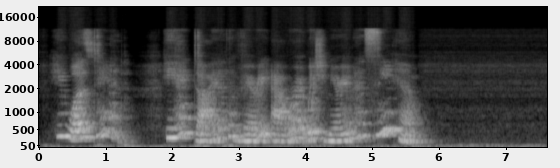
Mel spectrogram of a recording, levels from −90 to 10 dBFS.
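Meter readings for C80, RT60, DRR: 6.0 dB, 0.55 s, -4.5 dB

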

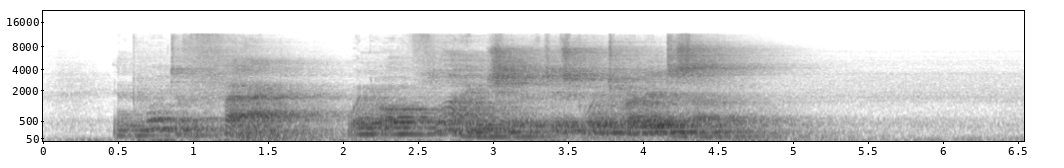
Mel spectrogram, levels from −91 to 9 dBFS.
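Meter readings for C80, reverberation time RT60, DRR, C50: 0.5 dB, 1.5 s, -6.0 dB, -2.0 dB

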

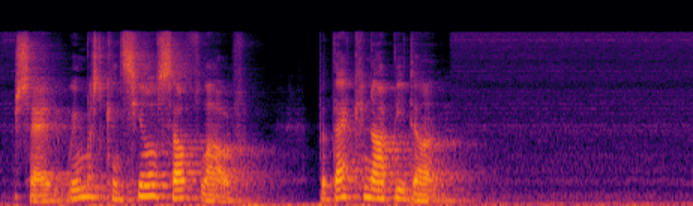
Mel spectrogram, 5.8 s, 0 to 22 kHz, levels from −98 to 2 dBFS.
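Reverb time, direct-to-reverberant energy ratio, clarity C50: 0.95 s, 3.5 dB, 12.5 dB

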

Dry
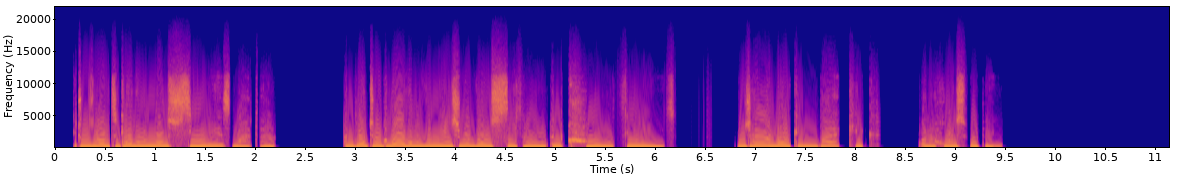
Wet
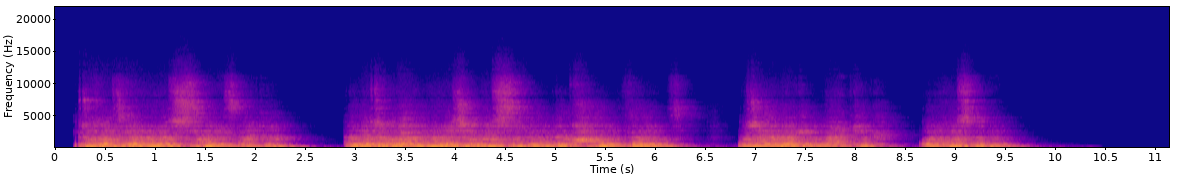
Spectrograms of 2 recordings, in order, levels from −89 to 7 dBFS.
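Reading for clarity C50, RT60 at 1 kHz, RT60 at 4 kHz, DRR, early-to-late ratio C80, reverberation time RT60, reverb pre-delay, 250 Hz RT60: -4.5 dB, 0.75 s, 0.75 s, -12.5 dB, 2.5 dB, 0.70 s, 30 ms, 0.75 s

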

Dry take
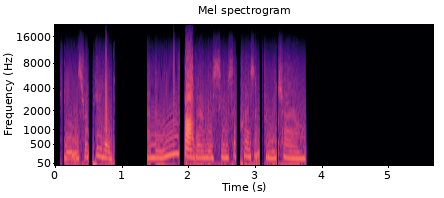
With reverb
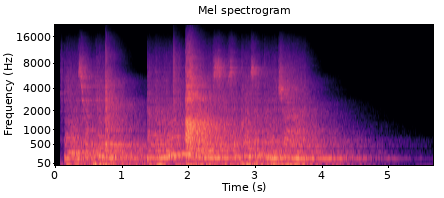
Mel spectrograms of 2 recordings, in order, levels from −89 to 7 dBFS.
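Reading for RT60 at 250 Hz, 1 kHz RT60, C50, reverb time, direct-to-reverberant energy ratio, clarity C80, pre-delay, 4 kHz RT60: 2.7 s, 2.0 s, 0.5 dB, 2.3 s, -4.0 dB, 2.0 dB, 6 ms, 1.1 s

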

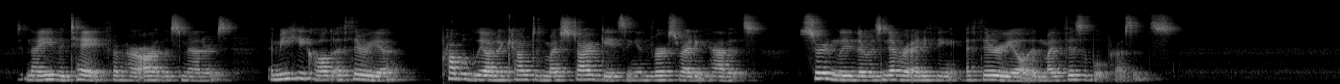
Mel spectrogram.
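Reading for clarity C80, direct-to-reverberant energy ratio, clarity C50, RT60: 13.0 dB, 5.0 dB, 7.5 dB, 0.50 s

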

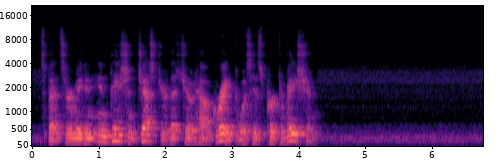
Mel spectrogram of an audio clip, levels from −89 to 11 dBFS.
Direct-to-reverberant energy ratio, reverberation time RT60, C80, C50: -5.5 dB, 0.45 s, 14.5 dB, 9.0 dB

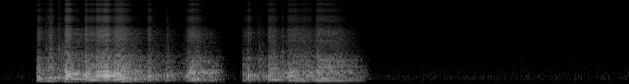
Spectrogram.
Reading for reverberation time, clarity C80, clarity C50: no single decay rate, 5.0 dB, 3.5 dB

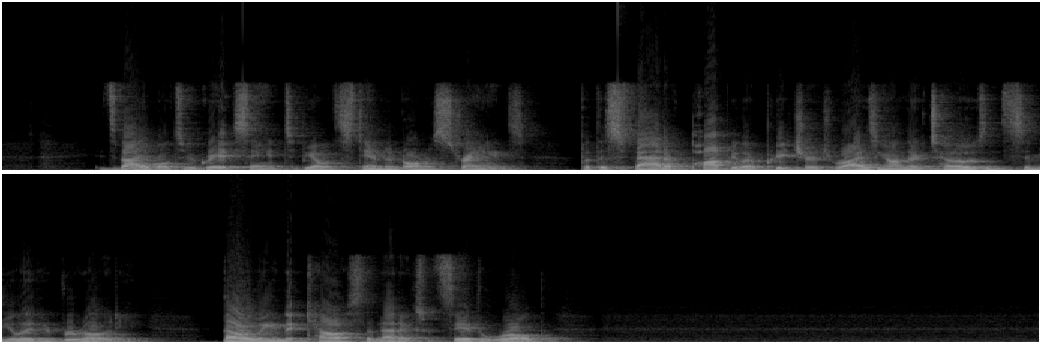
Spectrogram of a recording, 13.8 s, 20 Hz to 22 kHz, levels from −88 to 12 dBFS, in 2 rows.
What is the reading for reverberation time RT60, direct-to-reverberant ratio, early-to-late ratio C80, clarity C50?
0.60 s, 5.0 dB, 12.5 dB, 9.5 dB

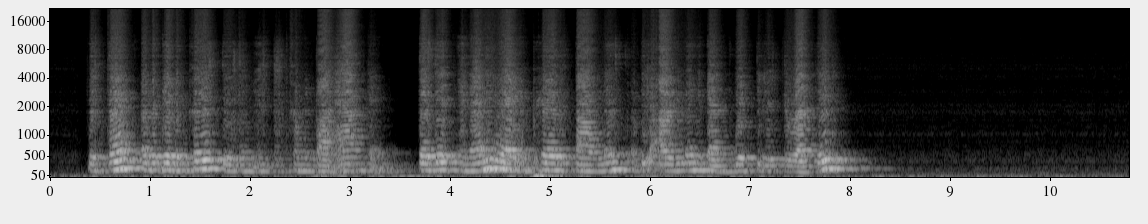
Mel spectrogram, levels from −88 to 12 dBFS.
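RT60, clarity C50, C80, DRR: 0.60 s, 7.5 dB, 11.0 dB, -10.5 dB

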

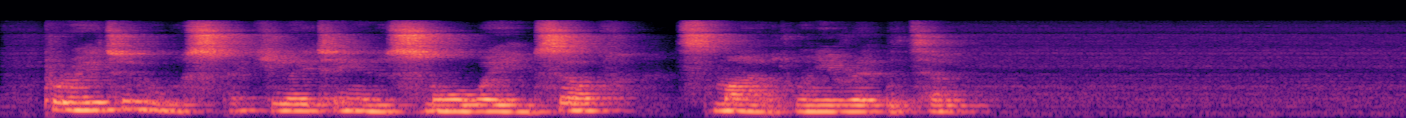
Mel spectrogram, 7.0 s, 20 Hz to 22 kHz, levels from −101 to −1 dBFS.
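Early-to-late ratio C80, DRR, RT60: 7.5 dB, -8.0 dB, 0.55 s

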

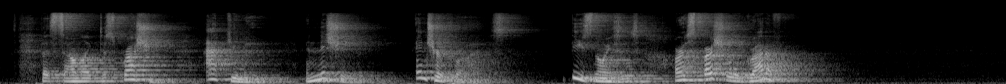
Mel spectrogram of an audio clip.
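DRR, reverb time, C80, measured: 4.0 dB, 1.2 s, 6.5 dB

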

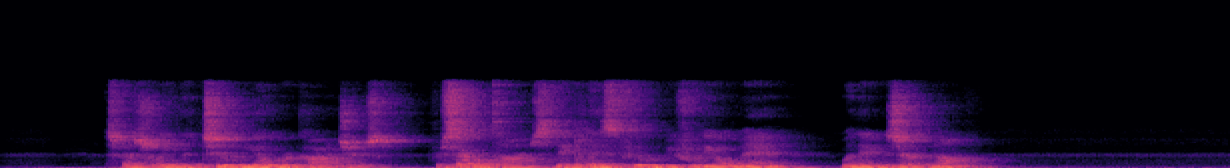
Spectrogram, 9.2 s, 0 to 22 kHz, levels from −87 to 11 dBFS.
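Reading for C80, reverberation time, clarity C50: 4.0 dB, 0.85 s, 0.5 dB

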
